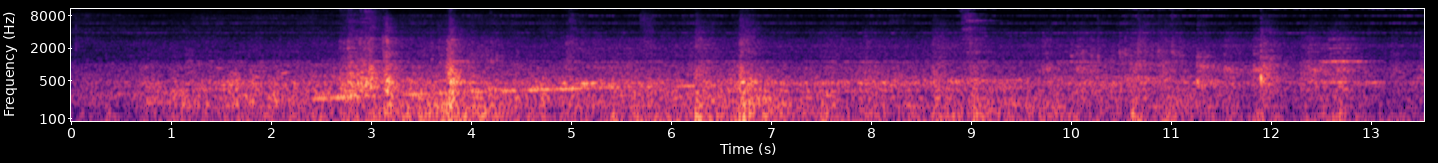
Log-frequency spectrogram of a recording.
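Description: Hokuriku Railroad Ishikawa Line electric train pulling out and moving away: the traction motor whine rises in pitch as it accelerates, with the wheels clacking over rail joints and a brief wheel squeal near the end as it takes the curve.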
